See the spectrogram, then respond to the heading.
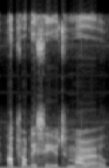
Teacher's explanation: you'll hear that the B bit gets lost in um rapid speech and then it turns to two syllables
